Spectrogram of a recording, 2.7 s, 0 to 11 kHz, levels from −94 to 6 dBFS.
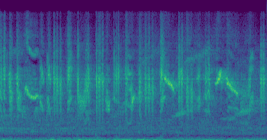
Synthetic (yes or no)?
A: yes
